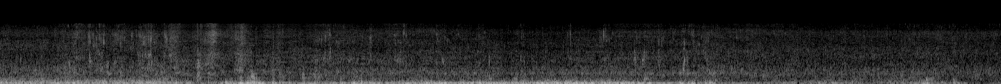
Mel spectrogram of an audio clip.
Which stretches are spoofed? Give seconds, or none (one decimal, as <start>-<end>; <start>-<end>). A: 1.7-3.2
